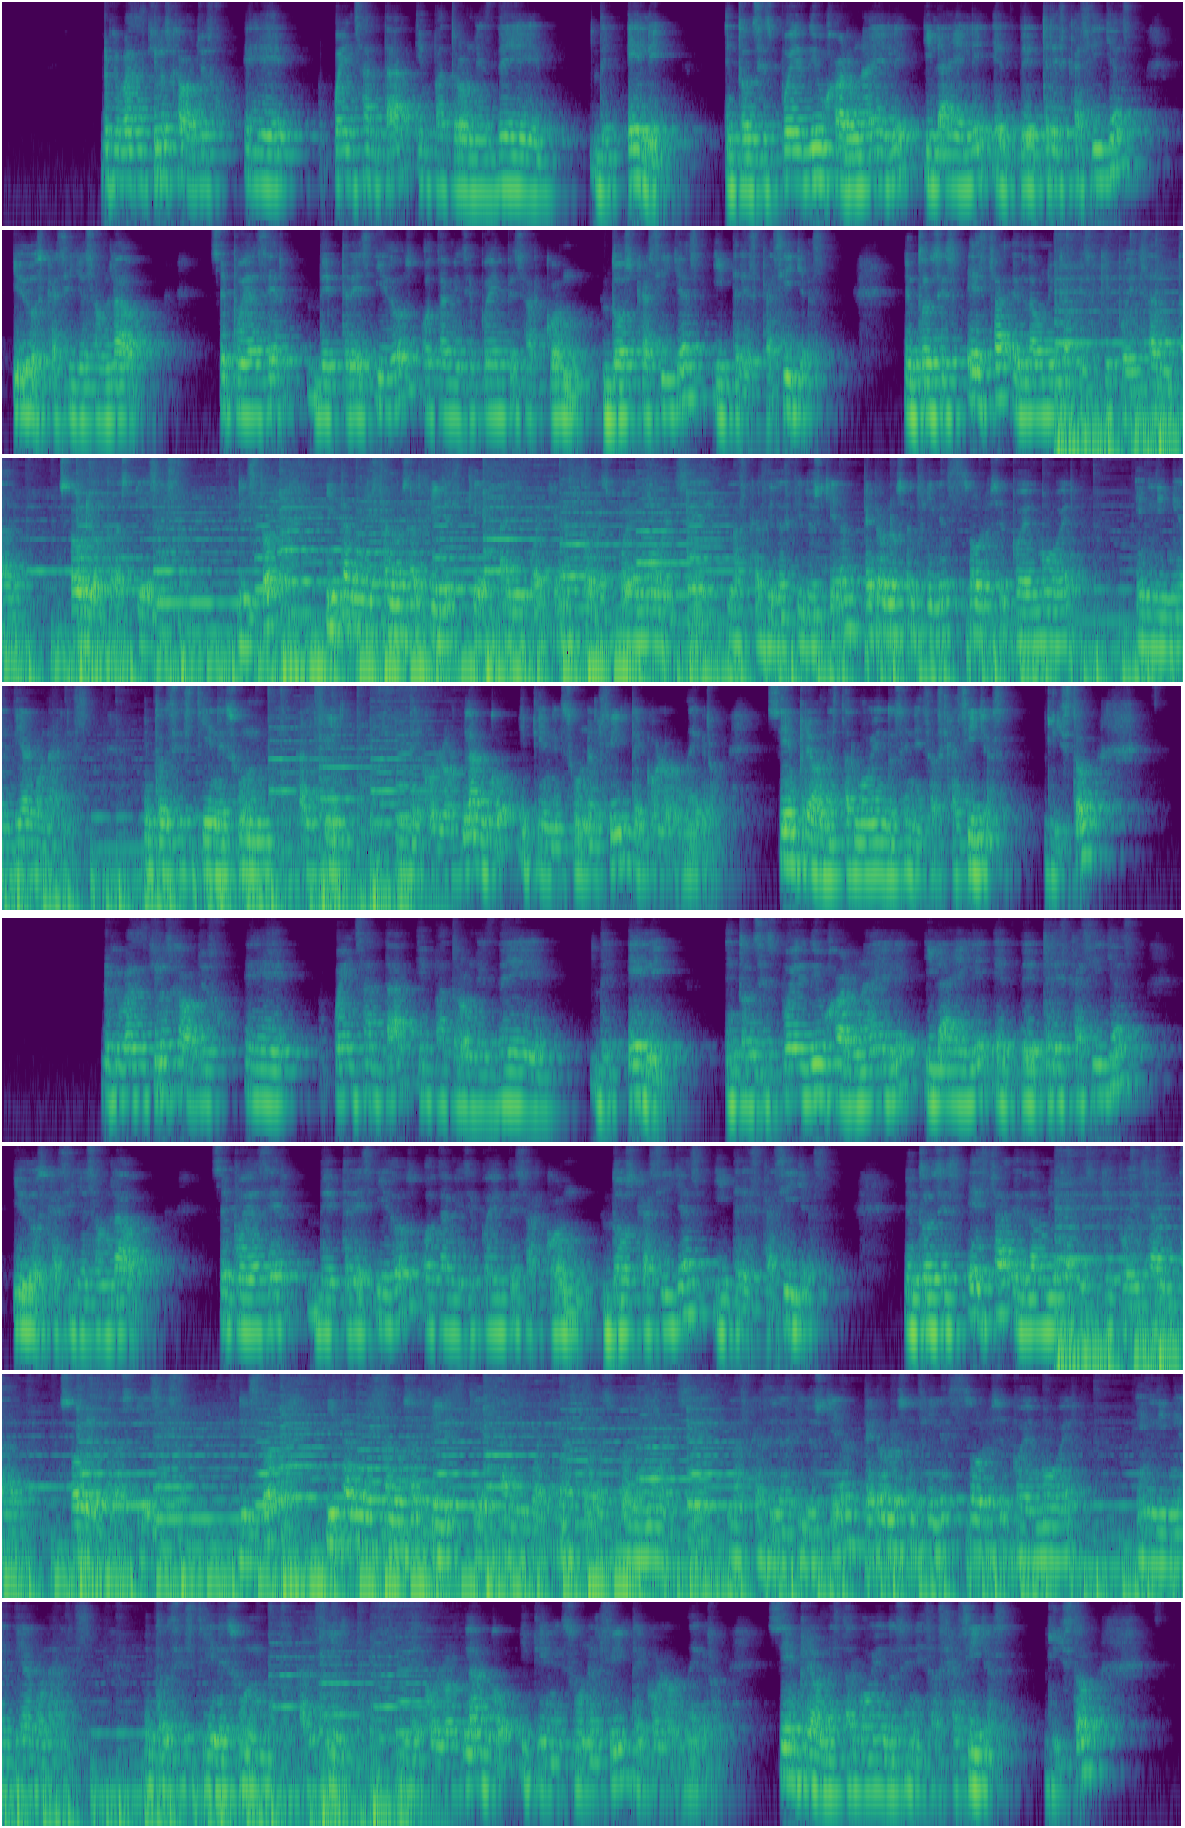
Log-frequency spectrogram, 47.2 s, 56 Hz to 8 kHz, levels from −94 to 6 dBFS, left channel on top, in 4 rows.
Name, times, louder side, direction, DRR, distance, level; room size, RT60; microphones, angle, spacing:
voice 1, 1.0-2.8 3.3-5.5 5.9-6.6 7.2-11.3 11.9-13.2 13.9-17.5 17.8-20.0 20.4-20.5 20.8-23.8 24.2-25.4 26.0-34.3 34.9-36.3 36.8-38.1 38.4-38.9 39.3-45.4 45.9-46.7, left 1 dB, 75° left, -1 dB, 0.6 m, -27 dB
sound 1, 22.3-40.1, equal, 25° left, 0.5 m, -28 dB
2.6 x 2.3 x 2.4 m, 0.81 s
head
